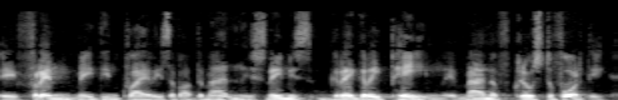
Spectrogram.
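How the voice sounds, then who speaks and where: A man's voice: low-pitched, animated, measured pace, darkish tone, husky, heavily acted. An actor playing a domineering, suspicious plantation owner and father in a 1950s radio drama, formal and self-justifying in manner. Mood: grave. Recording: dull vintage 1950s radio recording.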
